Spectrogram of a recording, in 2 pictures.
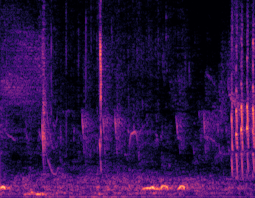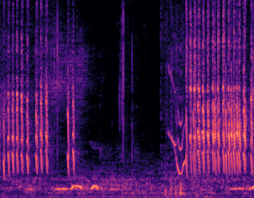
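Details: Southern red bishop at a tube feeder in a suburban garden in Pretoria, South Africa, giving two bursts of fast, sizzling, buzzy chatter, each under a second, with scattered high chirps and soft lower notes from other birds.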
